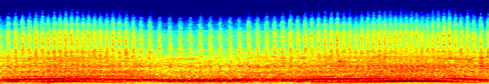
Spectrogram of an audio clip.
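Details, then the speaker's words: Salvage-auction vehicle that sat a long time, run on jumper cables with oil pressure present; a steady low drone with a faint, irregular tapping that persists through a light rev. Possible engine knock, suspected but not confirmed. "Ooh. That almost sounds like a knock. Look, all this stuff is falling back in the dash. Guys, that don't sound healthy."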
